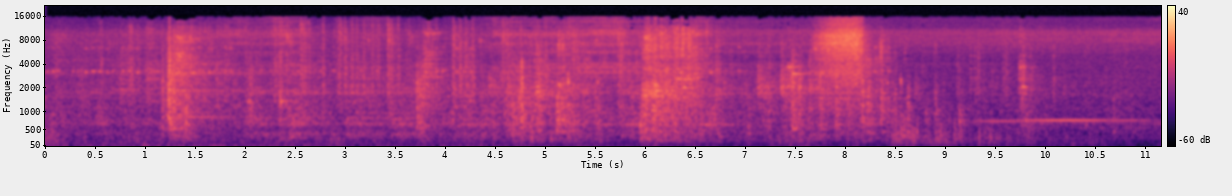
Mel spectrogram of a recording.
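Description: Railroad turntable turning Denver & Rio Grande Western K-37 steam locomotive No. 493 and its tender: irregular clanks, knocks and rumbling from the turntable and rails, with a brief steady tone near the end.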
